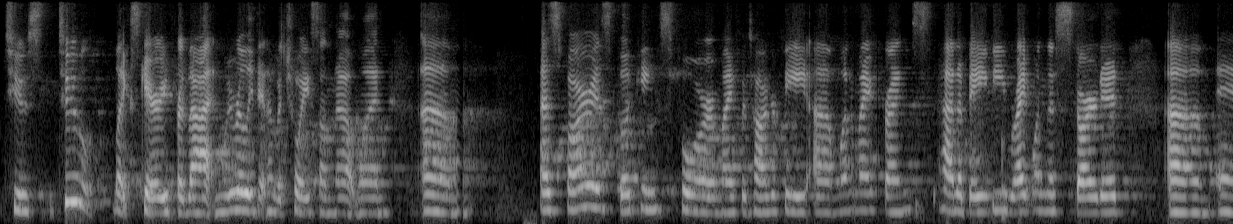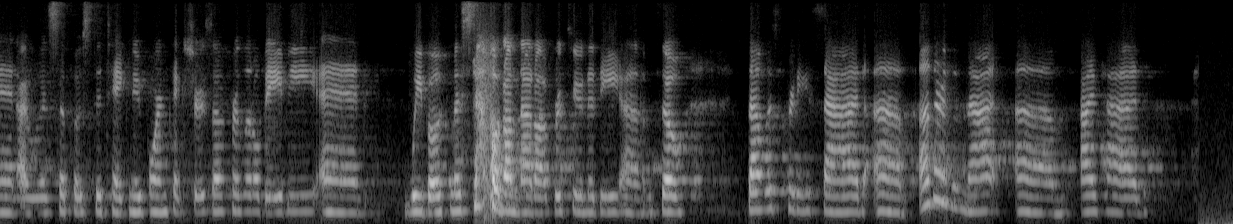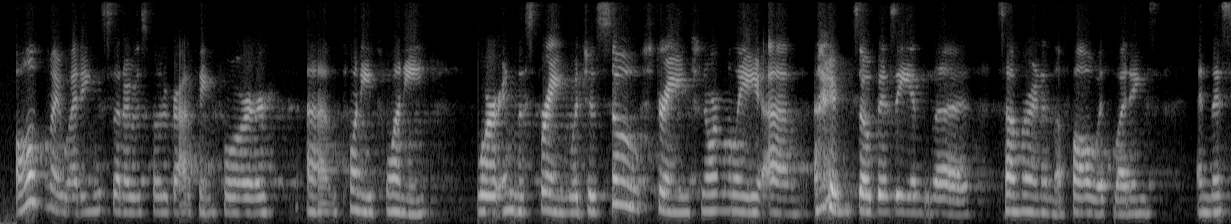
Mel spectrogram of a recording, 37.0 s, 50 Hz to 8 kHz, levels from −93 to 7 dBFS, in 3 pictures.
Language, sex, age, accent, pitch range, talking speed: English, female, 10-29, American, 200-220 Hz, 170 wpm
